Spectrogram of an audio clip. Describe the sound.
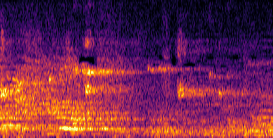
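A basketball dribbled on the court during a girls' playoff game, Negaunee at Westwood, with faint repeated bounces under steady background noise and talk.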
